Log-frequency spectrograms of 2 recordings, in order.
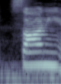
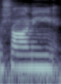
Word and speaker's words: Shawnee: So Sonny or Shawnee, however you want to pronounce it. I pronounce it both ways.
